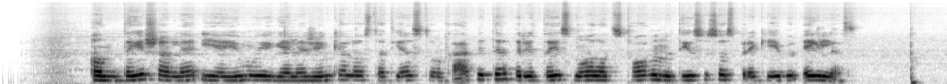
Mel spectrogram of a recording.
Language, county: Lithuanian, Alytus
